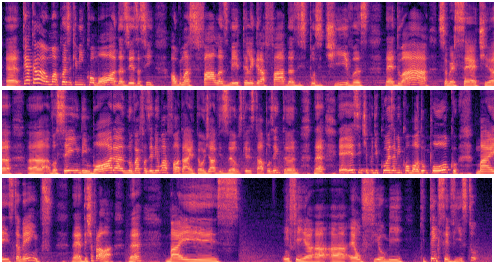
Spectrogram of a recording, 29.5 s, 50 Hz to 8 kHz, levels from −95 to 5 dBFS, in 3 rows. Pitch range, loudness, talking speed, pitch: 140-190 Hz, -16 LUFS, 140 wpm, 160 Hz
